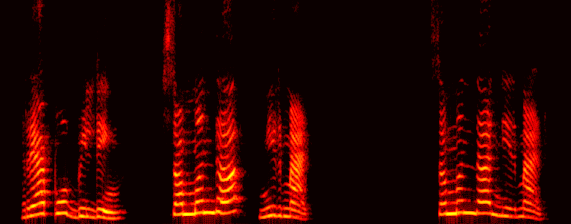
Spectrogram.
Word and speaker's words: rapport: अब भने मेरो आजको ट्रेनिङको विषयवस्तु रहेको छ ऱ्यापो बिल्डिङ। सम्झना मे, मेरो सेयर भएको छ स्क्रिन? हस्, धन्यवाद। इन्चार्ज पनि गरेकी छु। ल सर म्यामहरू, आजको मेरो विषयवस्तु रहेको छ ऱ्यापो बिल्डिङ, सम्बन्ध निर्माण।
